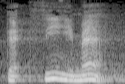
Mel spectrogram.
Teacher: اوعى تنسى تطلع لسانك في الثاء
